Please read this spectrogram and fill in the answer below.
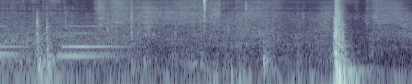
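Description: A person climbing into the driver's seat of an MG ZS, with a short electronic tone near the start, then the driver's door pulled shut with one solid thump about three and a half seconds in.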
